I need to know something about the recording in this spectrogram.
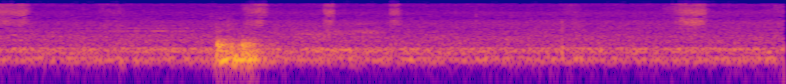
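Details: Honey bees at a managed hive on a beekeeping farm, where the queen bee is being shown: a low, steady droning hum with a brief louder rustle just after one second and faint higher clicks.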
